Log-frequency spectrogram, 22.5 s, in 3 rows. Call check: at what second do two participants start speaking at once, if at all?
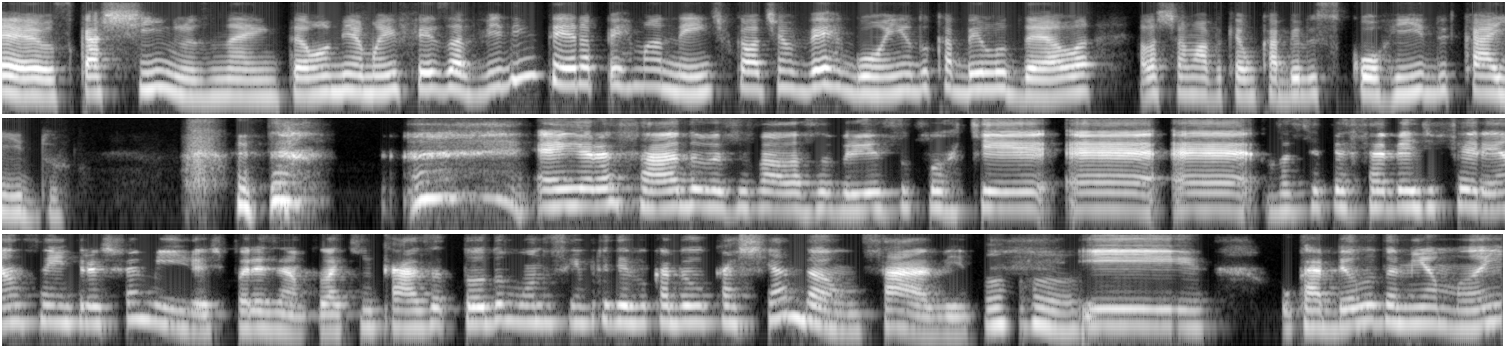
none

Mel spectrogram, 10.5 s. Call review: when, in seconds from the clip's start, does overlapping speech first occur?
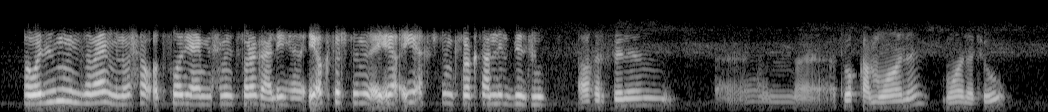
none

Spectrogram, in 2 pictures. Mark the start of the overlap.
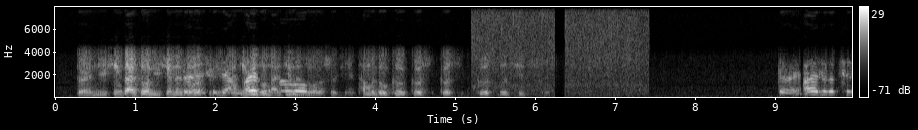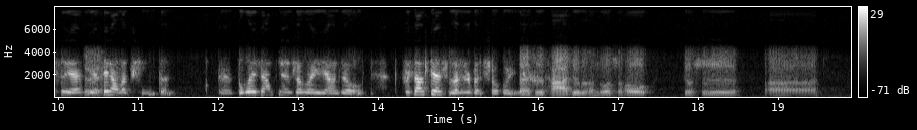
1.6 s

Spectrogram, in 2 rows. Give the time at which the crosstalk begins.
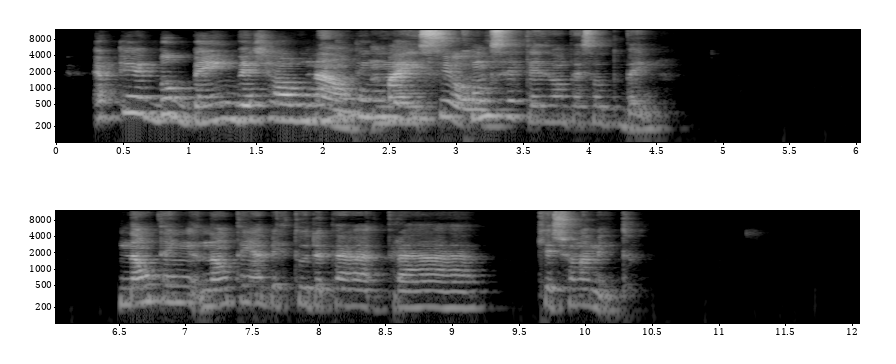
1.9 s

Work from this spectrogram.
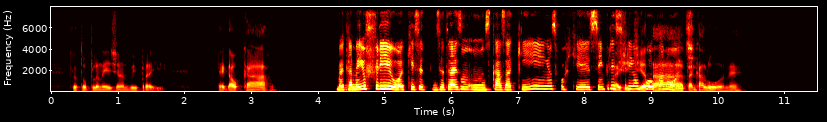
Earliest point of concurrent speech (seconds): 8.4 s

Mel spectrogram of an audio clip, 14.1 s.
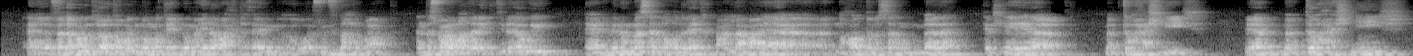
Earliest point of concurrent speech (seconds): none

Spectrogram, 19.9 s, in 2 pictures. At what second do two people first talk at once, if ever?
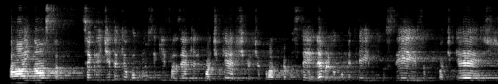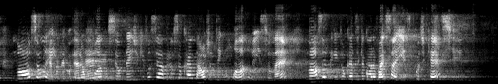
10.8 s

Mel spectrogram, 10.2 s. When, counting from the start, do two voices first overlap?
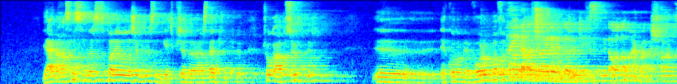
7.6 s

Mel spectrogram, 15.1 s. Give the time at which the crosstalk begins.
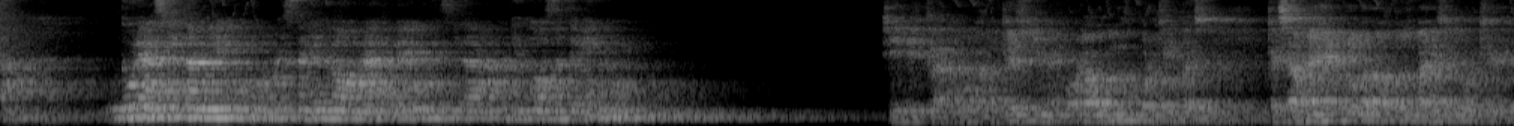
none

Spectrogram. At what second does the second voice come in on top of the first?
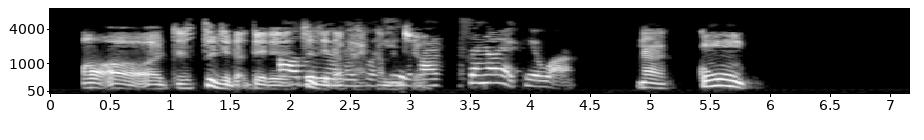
1.9 s

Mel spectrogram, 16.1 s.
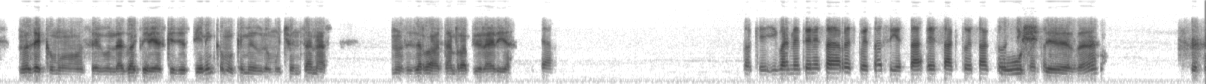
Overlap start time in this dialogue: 13.3 s

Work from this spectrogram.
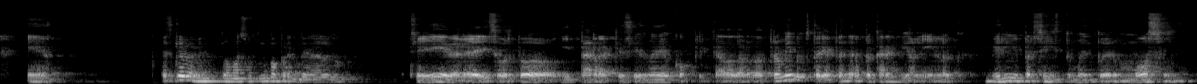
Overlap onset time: none

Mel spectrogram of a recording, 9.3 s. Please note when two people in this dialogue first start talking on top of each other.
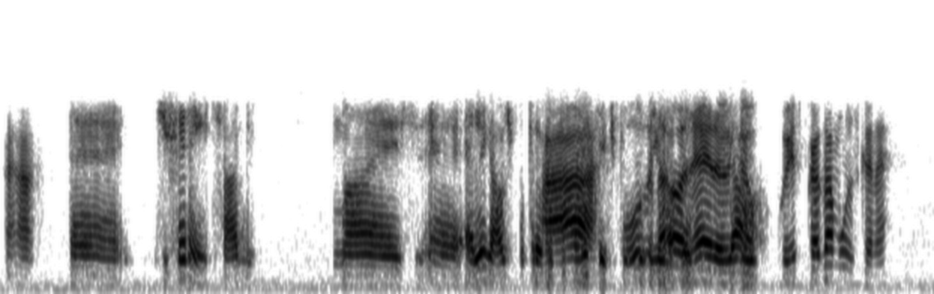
5.4 s

